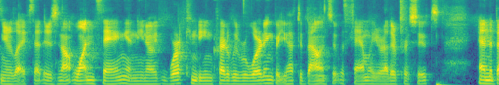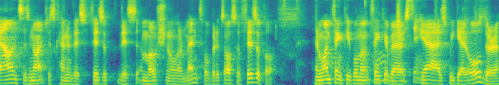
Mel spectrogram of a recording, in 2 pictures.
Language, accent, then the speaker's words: English; Canada; growing up in Canada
